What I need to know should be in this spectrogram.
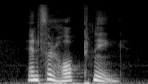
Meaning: hope (for something concrete rather than hope in general)
- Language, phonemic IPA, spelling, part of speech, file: Swedish, /fœrˈhɔpːnɪŋ/, förhoppning, noun, Sv-förhoppning.ogg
